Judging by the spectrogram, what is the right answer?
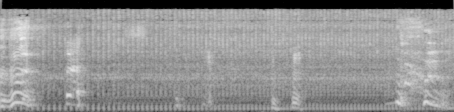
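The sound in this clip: An old pull-start engine machine runs with a rough, rapid, even chugging and a low rumble. People talk over it throughout.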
